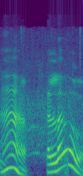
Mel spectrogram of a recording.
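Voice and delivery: slow, high, mock-folksy voice.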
